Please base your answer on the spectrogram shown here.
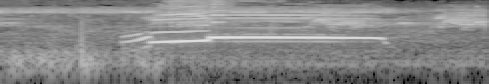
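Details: Hungry common loon chick being fed fish by its parents, giving a clear, steady whistled note that rises slightly and then holds level for about a second, over faint background noise.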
